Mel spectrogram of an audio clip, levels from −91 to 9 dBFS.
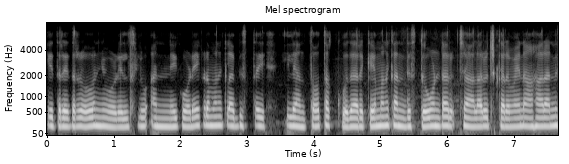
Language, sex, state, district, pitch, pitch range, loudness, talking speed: Telugu, female, Andhra Pradesh, Chittoor, 185 Hz, 175-190 Hz, -13 LUFS, 155 wpm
